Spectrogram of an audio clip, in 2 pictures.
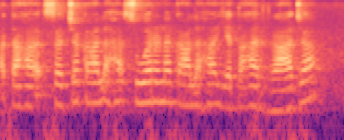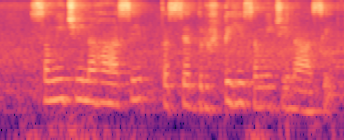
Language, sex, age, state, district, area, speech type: Sanskrit, female, 30-45, Tamil Nadu, Chennai, urban, spontaneous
